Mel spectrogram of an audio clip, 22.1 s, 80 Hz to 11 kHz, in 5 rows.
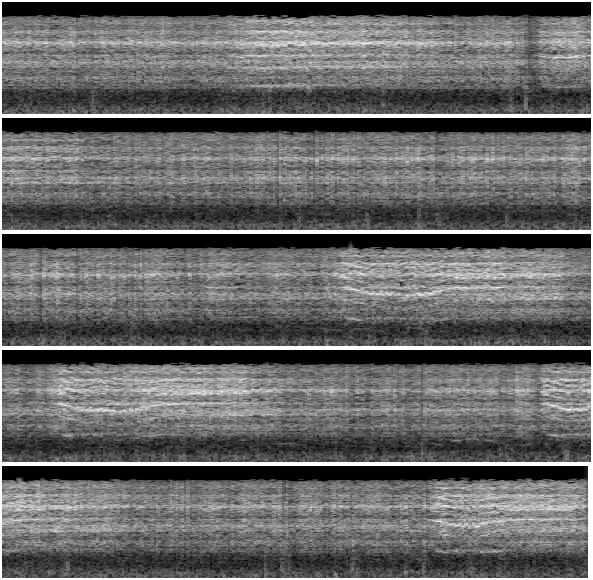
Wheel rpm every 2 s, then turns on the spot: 230, 230, 230, 230, 230, 220, 220, 230, 230, 230, 220.
none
